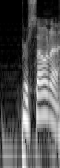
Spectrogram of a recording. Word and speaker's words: Persona: Persona?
